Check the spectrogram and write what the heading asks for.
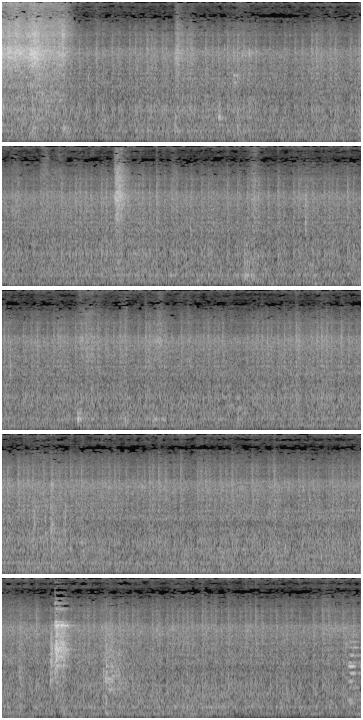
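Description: Diced onion sizzling steadily in olive oil in a nonstick frying pan as it softens, with a few light knocks of a wooden spatula stirring it.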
